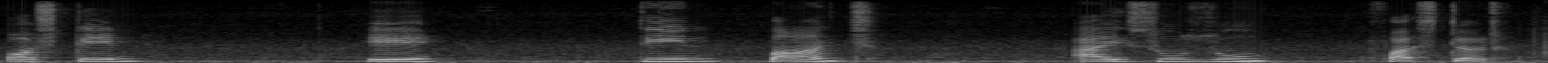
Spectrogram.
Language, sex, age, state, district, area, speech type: Goan Konkani, female, 18-30, Goa, Salcete, rural, spontaneous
